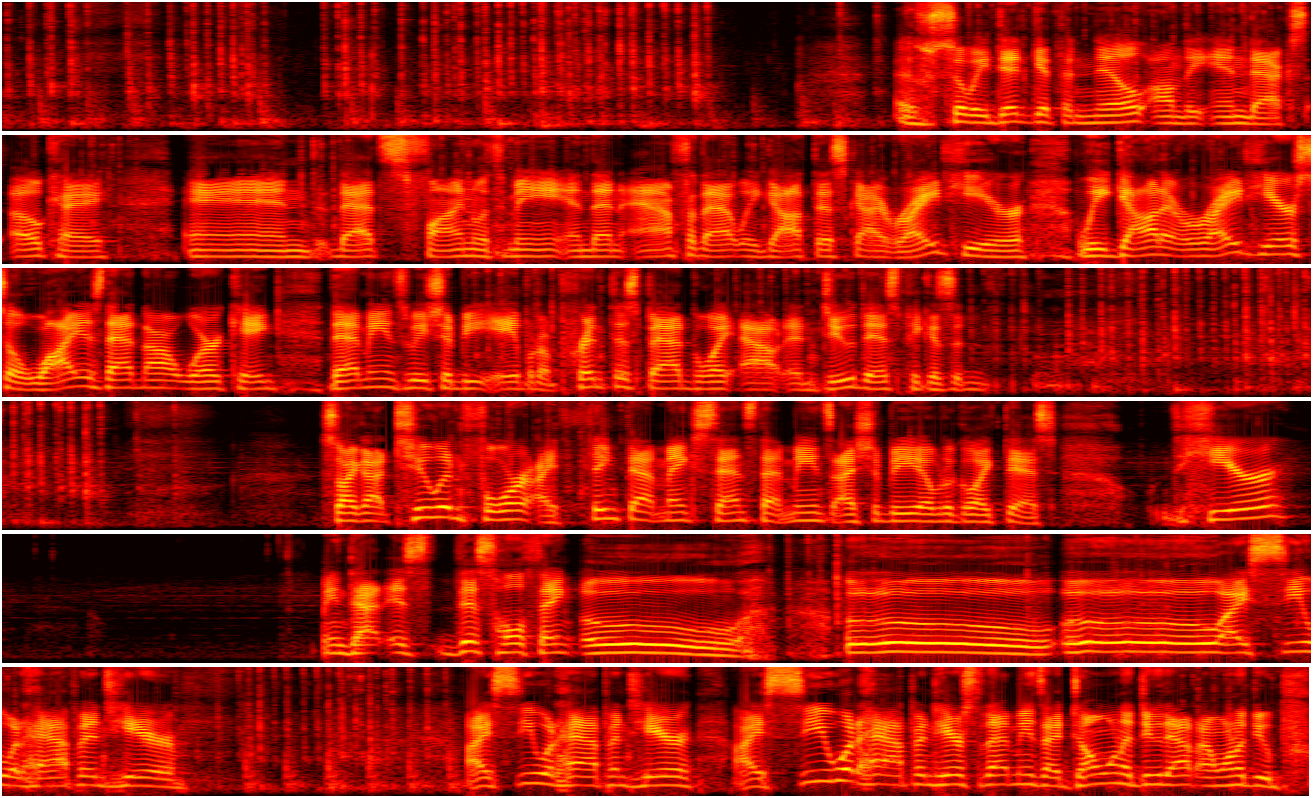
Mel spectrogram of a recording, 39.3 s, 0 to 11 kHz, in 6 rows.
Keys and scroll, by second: 0.0-3.4 typing, 4.2 ctrl+a, 4.5-13.0 typing, 4.7 ctrl+c, 6.6 ctrl+c, 6.6 Return, 7.0 Return, 14.3-20.3 typing, 21.4-22.8 typing, 29.9 ctrl+a, 30.2 1, 30.3 ctrl+c, 30.5 ctrl+c, 31.1 ctrl+h, 31.5-35.8 typing, 37.1 typing, 38.2-39.2 typing.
